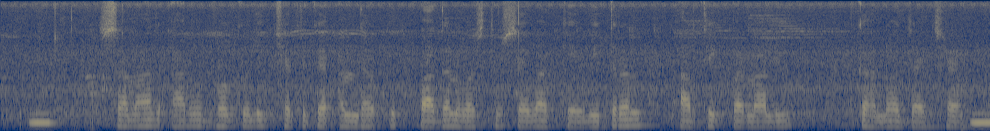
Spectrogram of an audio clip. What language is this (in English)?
Maithili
